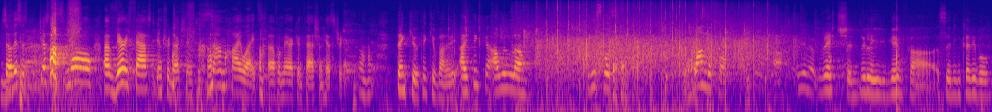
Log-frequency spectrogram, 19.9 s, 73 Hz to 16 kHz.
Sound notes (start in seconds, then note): 0.3 audience laughing; 9.9 applause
